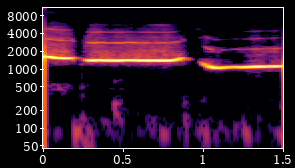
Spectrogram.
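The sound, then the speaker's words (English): Someone whistles a short four-note tune from a film, copied for a viral online trend: a few clear, sustained notes that step downward, fairly loud with no talking over it. “It's a whistle, and it's the three fingers up, right?”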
